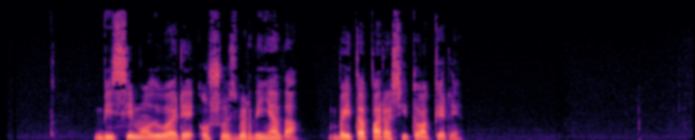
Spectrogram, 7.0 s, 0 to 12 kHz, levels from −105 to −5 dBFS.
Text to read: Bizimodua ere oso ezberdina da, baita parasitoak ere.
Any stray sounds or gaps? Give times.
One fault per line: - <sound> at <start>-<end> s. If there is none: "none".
none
